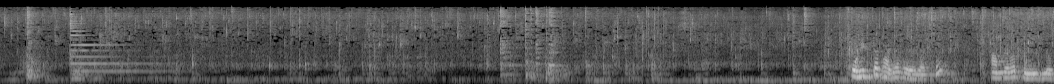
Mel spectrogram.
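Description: Oil sizzles and crackles steadily in a pan.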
